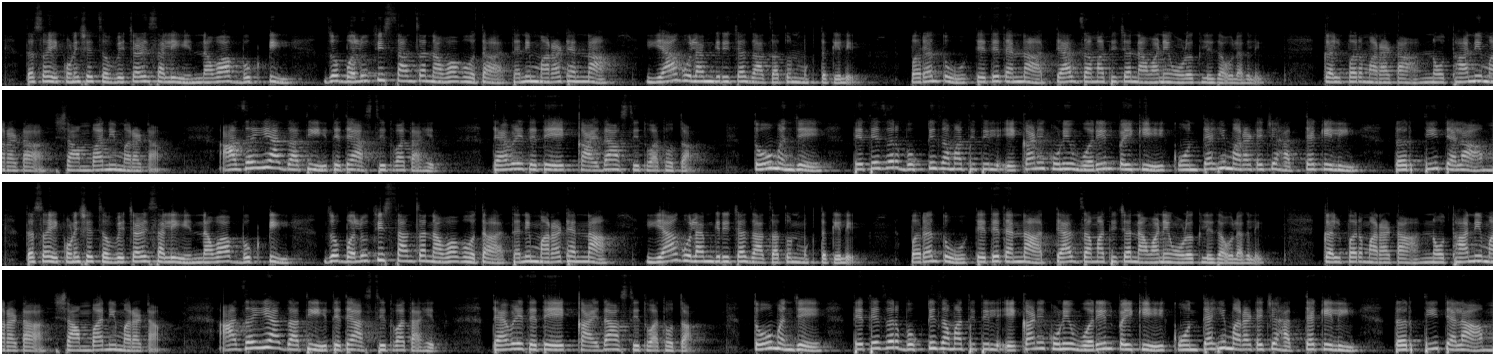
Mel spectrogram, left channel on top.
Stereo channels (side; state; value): both; normal; correlation 0.89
